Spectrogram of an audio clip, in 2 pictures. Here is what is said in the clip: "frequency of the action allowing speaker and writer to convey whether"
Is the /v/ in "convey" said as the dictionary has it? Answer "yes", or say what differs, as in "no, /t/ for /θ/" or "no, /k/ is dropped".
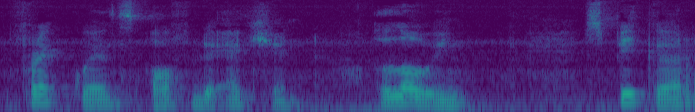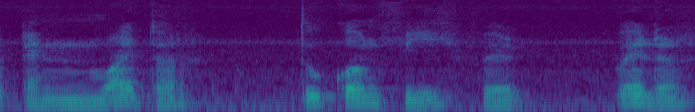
no, /f/ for /v/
